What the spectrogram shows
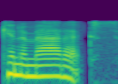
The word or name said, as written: kinematics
